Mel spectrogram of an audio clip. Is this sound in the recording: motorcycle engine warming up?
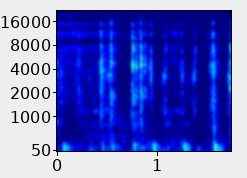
no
